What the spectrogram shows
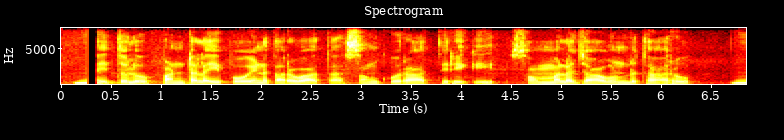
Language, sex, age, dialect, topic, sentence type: Telugu, male, 18-24, Utterandhra, agriculture, statement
